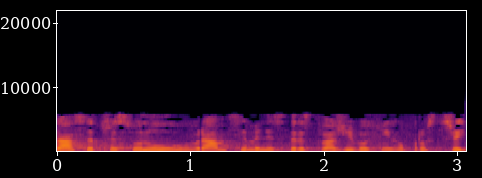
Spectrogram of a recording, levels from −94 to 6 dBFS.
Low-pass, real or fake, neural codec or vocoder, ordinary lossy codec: 7.2 kHz; fake; codec, 16 kHz, 4 kbps, X-Codec, HuBERT features, trained on LibriSpeech; MP3, 24 kbps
